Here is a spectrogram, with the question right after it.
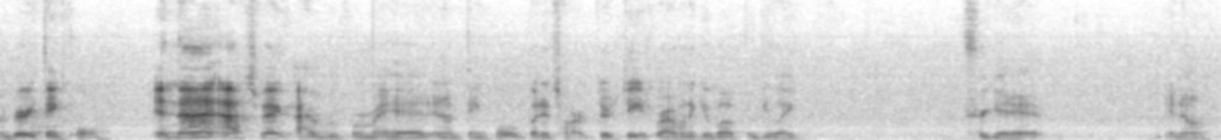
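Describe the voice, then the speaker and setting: With an American accent and a very deep, low pitch, a woman speaks fairly quickly in an animated tone, using ordinary pitch variation and long, frequent pauses amid audible room echo and noticeable background noise. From Phoenix, Arizona. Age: 40s. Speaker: recovering addict and co-host of a livestream. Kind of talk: casual livestream talk. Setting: live stream. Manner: emotional, animated.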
